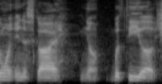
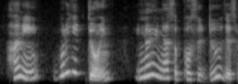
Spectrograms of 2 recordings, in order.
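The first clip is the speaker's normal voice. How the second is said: mother's scolding voice. Acted. Mother catching her daughter.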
